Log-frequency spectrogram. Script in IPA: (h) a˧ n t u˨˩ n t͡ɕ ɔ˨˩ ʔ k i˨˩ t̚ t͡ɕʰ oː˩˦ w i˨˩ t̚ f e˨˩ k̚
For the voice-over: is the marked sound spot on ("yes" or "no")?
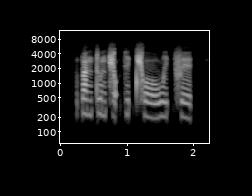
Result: no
